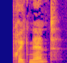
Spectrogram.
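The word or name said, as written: PRÆGNANTE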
